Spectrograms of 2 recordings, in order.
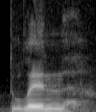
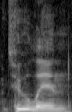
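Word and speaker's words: Tulin: we got our boy du Lin or two Lin but I know I like to prefer the pronunciation of the accent on the I I said I wanted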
